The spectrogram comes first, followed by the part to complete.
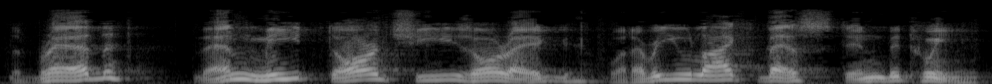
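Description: American guy reading an old radio ad, chatty, super animated, husky voice, dull sound. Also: on the high side, a little slow. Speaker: commercial announcer. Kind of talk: chatty scripted 1950s radio advertisement. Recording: muffled old radio broadcast.

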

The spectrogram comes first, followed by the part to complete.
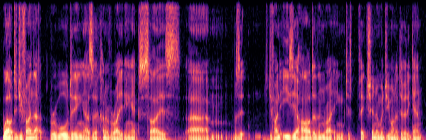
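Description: Very low-voiced man hosting a chat. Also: level tone, brisk, hardly any pauses, darkish tone. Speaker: podcast host interviewing a guest. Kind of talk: casual chat. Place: library room.

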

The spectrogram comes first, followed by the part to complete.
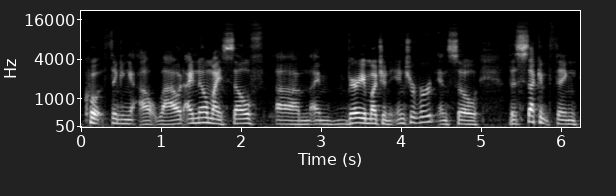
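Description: A man's voice: medium pitch, normal speed. A man explaining things in a casual discussion as a podcast co-host.

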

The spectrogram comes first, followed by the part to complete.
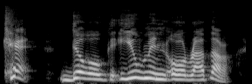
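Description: Audio play: sweet-natured, modest she-dog, played by a woman, high voice, slow earnest delivery. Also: darkish tone, no echo. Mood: demure, sincere. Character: gorgeous, modest, gentle female Australian Shepherd dog. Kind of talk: audio drama acting.

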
